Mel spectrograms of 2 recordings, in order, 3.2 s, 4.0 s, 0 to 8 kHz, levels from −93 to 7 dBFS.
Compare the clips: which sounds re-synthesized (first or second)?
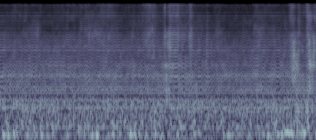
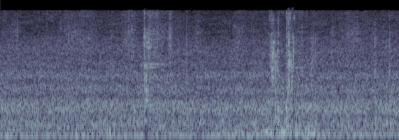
first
